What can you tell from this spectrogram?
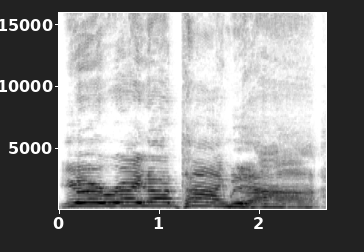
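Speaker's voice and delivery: high, loud, drawn-out shout; grand surprise greeting, stretched out; joyful cry. Acted. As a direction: call out with a big smile. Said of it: "She cries with a big smile".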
